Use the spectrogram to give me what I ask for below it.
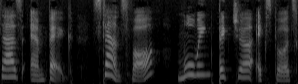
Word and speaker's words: MPEG: Students, note the fact, MPEG, pronounced as MPEG, stands for Moving Picture Experts Group.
